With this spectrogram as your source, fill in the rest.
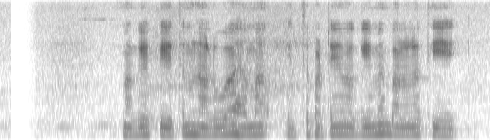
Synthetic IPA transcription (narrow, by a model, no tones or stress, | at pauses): maɡeːkɾeːt̪əmənaluʋaːɦɛməet̪ːəpaʈejʋaɡeːməbaləlat̪ije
